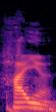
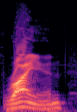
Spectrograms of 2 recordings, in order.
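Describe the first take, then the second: First: The name is pronounced with Portuguese sounds. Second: The name is pronounced as the English name. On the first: The speaker calls it right. "but it's Ryan. That's how you pronounce it" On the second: The speaker calls it wrong. "if you read it in English, it almost looks like Ryan"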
